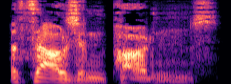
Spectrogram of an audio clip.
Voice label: Redguard male sorry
